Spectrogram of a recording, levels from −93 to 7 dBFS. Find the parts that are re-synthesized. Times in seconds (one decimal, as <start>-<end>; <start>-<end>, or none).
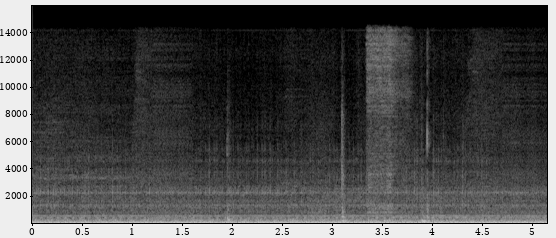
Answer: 1.2-1.6; 4.7-5.2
